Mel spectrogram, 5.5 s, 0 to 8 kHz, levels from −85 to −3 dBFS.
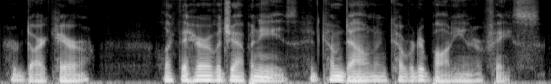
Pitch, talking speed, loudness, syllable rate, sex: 85 Hz, 205 wpm, -18 LUFS, 5.8 syllables/s, male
